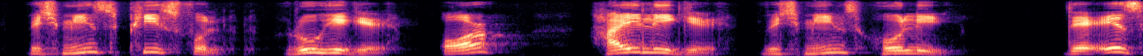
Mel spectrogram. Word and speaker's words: heilige: vowel, then it is pronounced as it is pronounced in English. For example, ruhige, which means peaceful, ruhige, or heilige, which means holy.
